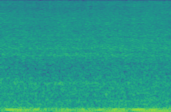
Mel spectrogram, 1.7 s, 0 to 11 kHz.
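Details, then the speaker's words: 1968 Oldsmobile 442 convertible, 455 V8 with C heads and new Edelbrock carb, hood open, idling: low, steady, even thrum with no knocks or misses; smooth, healthy idle. "You can see that's a nice smooth running engine, sounds good."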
